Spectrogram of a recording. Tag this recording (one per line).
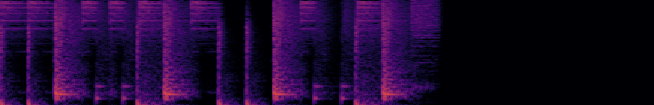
Kick
Amen-Break
Snare
Kick-drum
Breakcore
Heavy-Metal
